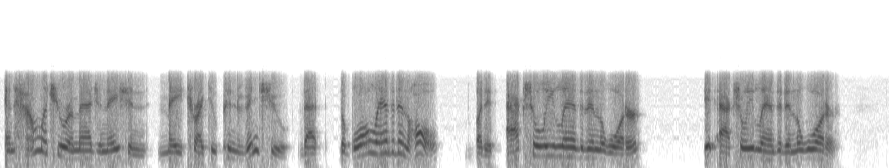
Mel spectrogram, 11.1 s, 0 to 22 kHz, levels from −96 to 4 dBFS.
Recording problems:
phone-call audio; poor line; nothing above 4 kHz

